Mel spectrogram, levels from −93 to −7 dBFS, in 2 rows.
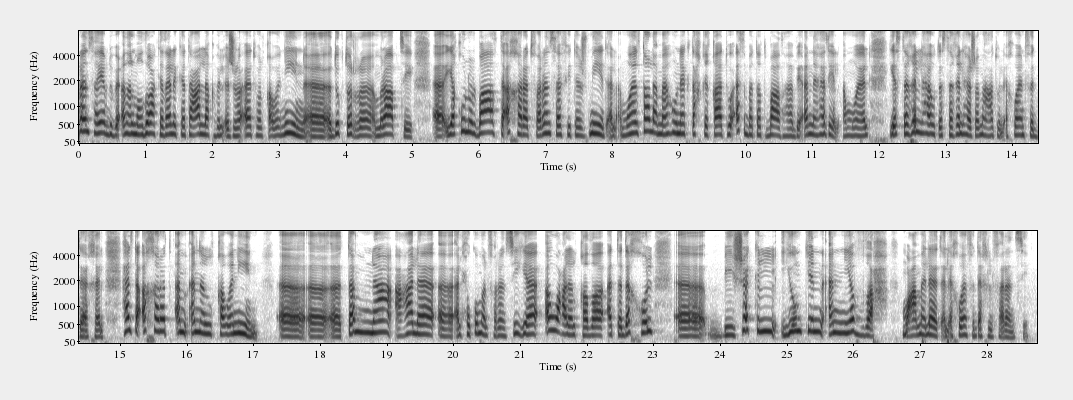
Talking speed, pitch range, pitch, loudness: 110 wpm, 215-275 Hz, 235 Hz, -27 LUFS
